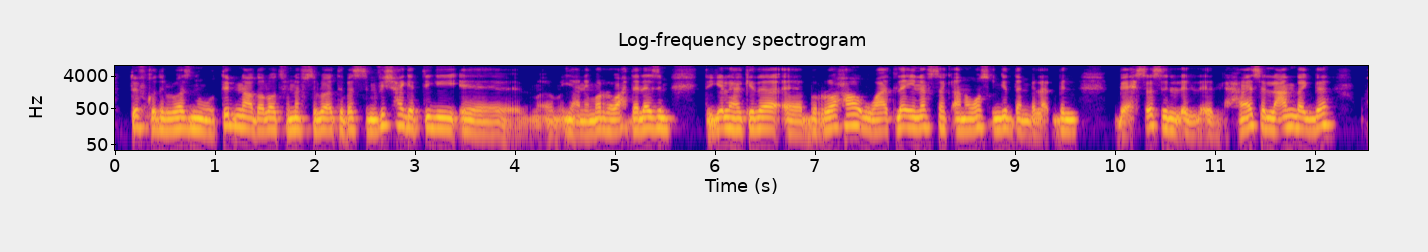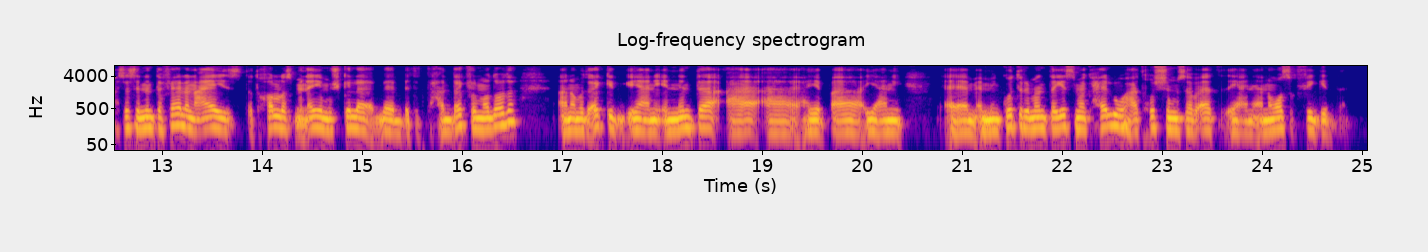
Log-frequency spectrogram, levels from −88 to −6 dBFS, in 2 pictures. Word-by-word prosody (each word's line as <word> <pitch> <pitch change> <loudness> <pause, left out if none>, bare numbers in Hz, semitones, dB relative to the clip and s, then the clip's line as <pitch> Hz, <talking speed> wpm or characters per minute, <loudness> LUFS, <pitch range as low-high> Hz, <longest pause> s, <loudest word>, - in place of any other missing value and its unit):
تفقد 150 -3 -1
الوزن 135 +1 +2
وتبني 145 +6 +1
عضلات 135 0 0
في 130 - -3
نفس 135 -1 0
الوقت، 130 +1 +1
بس 135 +1 -2
ما 125 - +4
فيش 170 +5 -1
حاجة 160 -4 +1
بتيجي 140 -1 +1
آآ، 110 - -3
م 245 -1 -8
يعني 240 - 0
مرّة 130 +2 +1
واحدة 130 +1 0
لازم 140 0 +3 0.4
تيجي 145 - +1
لها 145 -2 +3
كده 140 +2 +2
آآ، 110 -1 -1
بالراحة، 150 +9 +1
وهتلاقي 135 +2 +1
نفسك 150 -2 -2
أنا 130 0 +2
واثق 150 +3 -1
جدًا 130 -3 +1
بالع - - -3
بال 125 -1 +1 0.4
بإحساس 160 -2 -1
ال 130 -2 +2
ال 110 -4 -2 0.2
الحماس 165 -1 -1
اللي 135 -3 +2
عندك 150 -1 +1
ده 170 +8 +1 0.3
وبإحساس 145 +1 -4
إن 140 - +4
أنت 145 -1 +1
فعلًا 155 -2 +1
عايز 140 0 0
تتخلّص 145 -2 -2
من - - -1
أي 150 +1 +3
مشكلة 135 +1 +1
ب - - -7 0.2
بتتحدّاك 120 +7 -3
في - - -7
الموضوع 140 +5 +3
ده، 220 +2 0 0.4
أنا 125 +1 +3
متأكد 160 - 0
يعني 125 -2 +2
إن 125 +2 +5
أنت 150 +2 +1 0.3
ه - - -5
ه 115 0 -3
هيبقى 120 -2 -1
يعني 120 -1 +2 0.4
آآ، 120 - +1
م - - +3
من 125 +1 +6
كُتر 155 0 0
ما 140 - +4
أنت 140 -1 -1
جسمك 140 -2 +1
حلو 155 +2 +1
هتخُشّ 140 +5 -3
مسابقات، 130 -1 +1
يعني 115 -2 -3
أنا 120 - +3
واثق 140 +2 0
فيك 135 - -1
جدًا. 120 0 -8
135 Hz, 180 wpm, -22 LUFS, 125-150 Hz, 0.4 s, من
